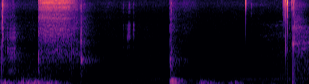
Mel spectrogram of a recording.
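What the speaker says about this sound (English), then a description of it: "So we can let's actually spray the canvas." Short bursts of aerosol spray hiss onto a painting canvas near the mic, separated by soft clicks and faint handling noises, with quiet gaps between.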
